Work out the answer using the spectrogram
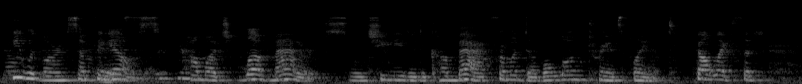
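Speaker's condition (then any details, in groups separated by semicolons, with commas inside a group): No condition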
